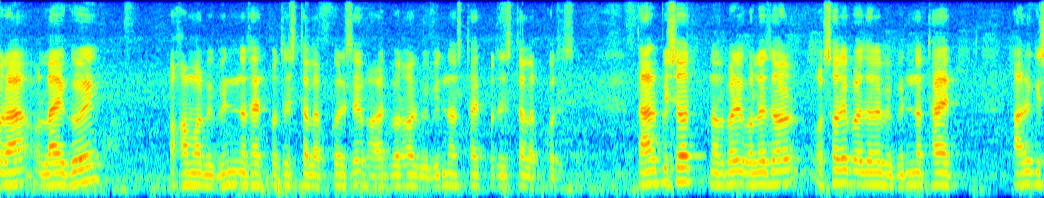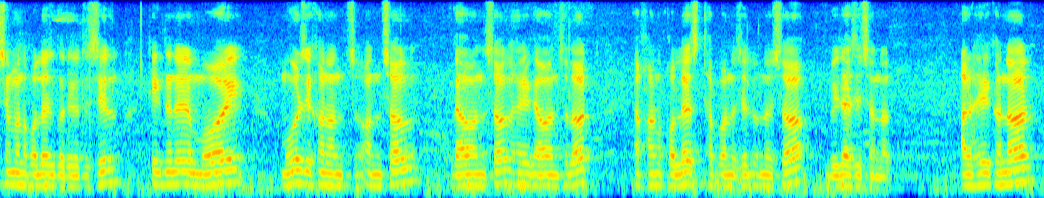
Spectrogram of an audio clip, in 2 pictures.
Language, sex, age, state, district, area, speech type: Assamese, male, 45-60, Assam, Nalbari, rural, spontaneous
